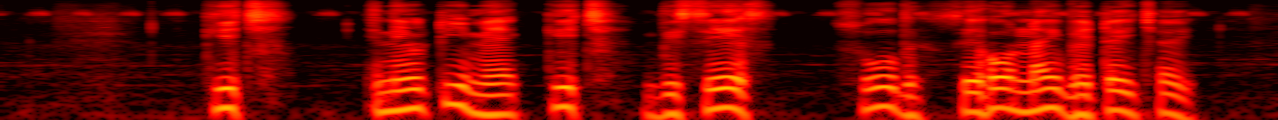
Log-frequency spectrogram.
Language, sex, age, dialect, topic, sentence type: Maithili, male, 31-35, Bajjika, banking, statement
